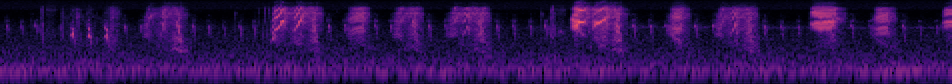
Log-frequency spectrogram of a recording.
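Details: Wild Satin Bowerbirds at a bower in NSW, Australia, recorded on a GoPro while a third bird intrudes. Harsh, buzzy, broadband bursts in irregular runs, some short and clipped, others longer and grating.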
